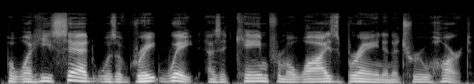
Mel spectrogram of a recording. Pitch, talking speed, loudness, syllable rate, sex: 125 Hz, 240 wpm, -16 LUFS, 4.2 syllables/s, male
